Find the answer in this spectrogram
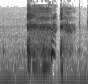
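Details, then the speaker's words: Harsh, persistent adult cough from severe bronchitis: two coughs, the first long and rough, the second a short burst. The cough began after an ER visit for severe chest pain, and the patient tastes blood when coughing. "First of all, as you can hear and you heard, I have a horrible cough."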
